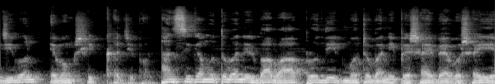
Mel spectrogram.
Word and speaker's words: Motwani: তার নাম হচ্ছে হানসিকা মতওয়ানি। হ্যাঁ, মতওয়ানি শব্দটা বন্ধুরা আমরা ইংলিশে যদি MOTWANI উচ্চারণ করি তাহলে হয় মোটোবানি।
